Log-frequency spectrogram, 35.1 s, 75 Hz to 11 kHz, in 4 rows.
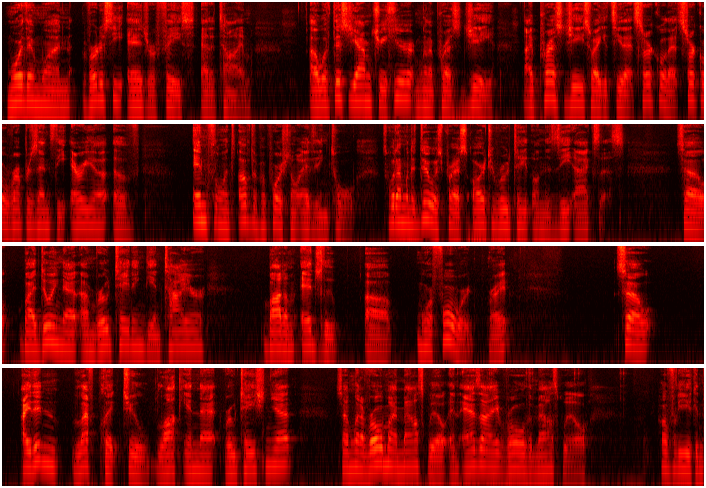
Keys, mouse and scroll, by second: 5.6 g, 14.6 r, 15.2 z.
